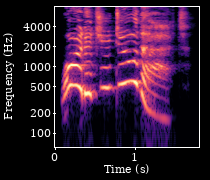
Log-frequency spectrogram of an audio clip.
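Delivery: high, loud put-on shout; exasperated yell. Mister Rogers yelling at Amelia Bedelia, loud and dismayed. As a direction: yell her name in dismay. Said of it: "yelled Mister Rogers".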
